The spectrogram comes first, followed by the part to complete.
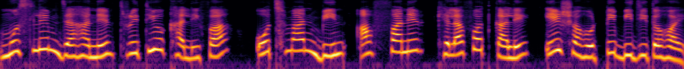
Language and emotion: Bengali, neutral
